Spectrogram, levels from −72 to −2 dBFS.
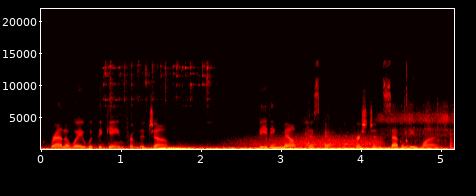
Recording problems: rain or running water; loud; from 3 s on; 6 dB below the speech
low rumble; loud; throughout; 4 dB below the speech
jangling keys; faint; from 1 to 2 s; peak 10 dB below the speech
dog barking; noticeable; at 3.5 s; peak 10 dB below the speech

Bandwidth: 14 kHz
